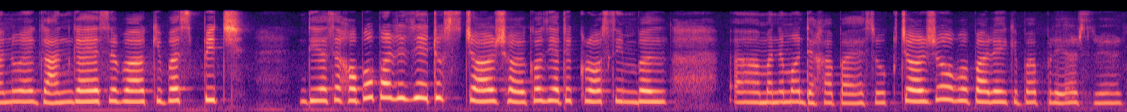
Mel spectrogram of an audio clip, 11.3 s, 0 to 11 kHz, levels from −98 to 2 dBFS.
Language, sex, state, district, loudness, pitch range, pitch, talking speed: Assamese, female, Assam, Kamrup Metropolitan, -16 LUFS, 295-345 Hz, 320 Hz, 170 wpm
